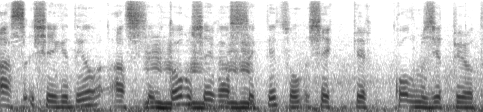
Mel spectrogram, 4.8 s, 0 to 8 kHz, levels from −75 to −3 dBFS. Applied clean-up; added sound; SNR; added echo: none; none; none; none.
